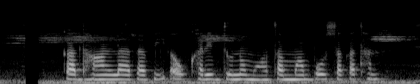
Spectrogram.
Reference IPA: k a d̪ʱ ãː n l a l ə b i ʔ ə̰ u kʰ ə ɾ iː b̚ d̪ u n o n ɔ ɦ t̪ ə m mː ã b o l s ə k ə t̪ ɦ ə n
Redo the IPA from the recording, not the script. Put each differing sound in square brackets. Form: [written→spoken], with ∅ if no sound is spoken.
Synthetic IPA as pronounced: k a d̪ʱ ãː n l a [l→ɾ] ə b i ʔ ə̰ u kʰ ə ɾ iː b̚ d̪ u n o [n→m] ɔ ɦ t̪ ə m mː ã b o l s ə k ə t̪ ɦ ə n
